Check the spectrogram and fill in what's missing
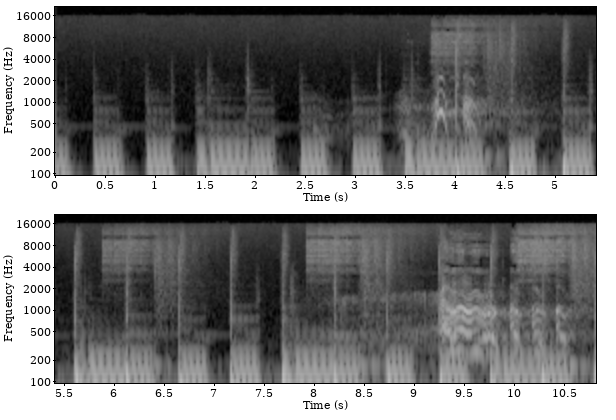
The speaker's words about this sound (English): what are you barking at? What do you see?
